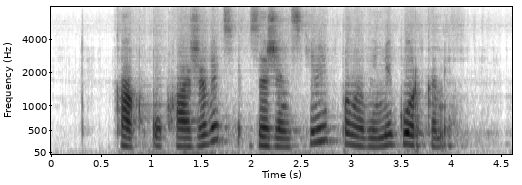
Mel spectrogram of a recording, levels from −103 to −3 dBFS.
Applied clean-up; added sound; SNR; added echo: neural separator model SepFormer DNS4.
